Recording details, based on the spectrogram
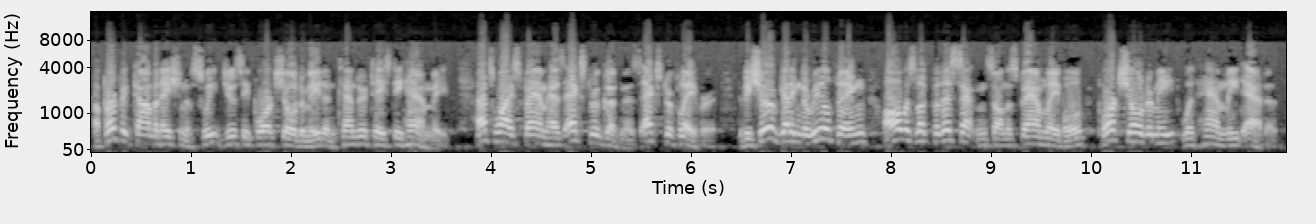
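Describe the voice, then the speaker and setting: A man's voice: fairly high pitch, sing-song, a little fast, hardly any pauses. A man reading a sponsor advertisement as a 1940s radio announcer. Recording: muffled, slightly hissy old radio broadcast.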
